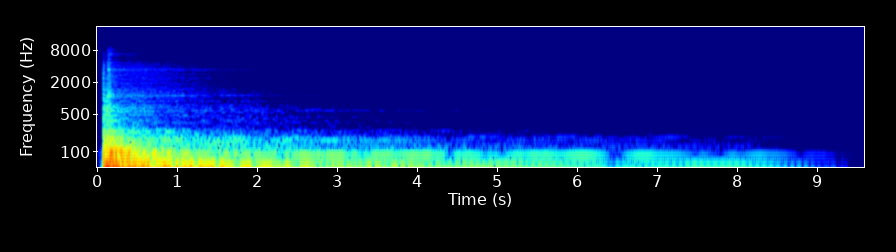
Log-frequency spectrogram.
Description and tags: Deep Impact
Impact SFX
Enjoy!
ending, trailer, drum, dark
